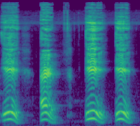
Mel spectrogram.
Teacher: से आवाज आ रहा है और तालू से ए ऐ ये कंठ और तालू से इसका आवाज आ रहा है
